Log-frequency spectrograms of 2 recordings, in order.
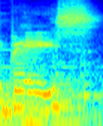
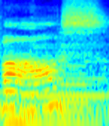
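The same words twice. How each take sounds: First: It is said with a Philippine pronunciation. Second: It is said with a British pronunciation. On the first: "in the Philippines we say" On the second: "when they say"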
